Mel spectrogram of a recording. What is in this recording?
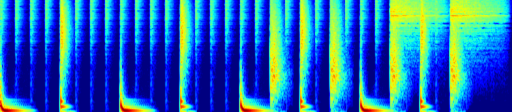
APE MONKEYS DANCE
DANCE, MONKEY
